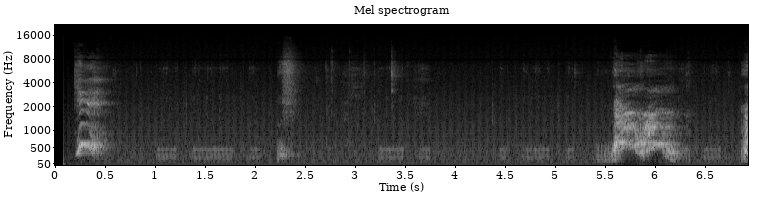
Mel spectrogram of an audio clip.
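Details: Dachshund barking at himself: a sharp single bark at the start, a softer bark near two seconds, then a loud, harsh double bark late in the clip, with a faint steady hum between.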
